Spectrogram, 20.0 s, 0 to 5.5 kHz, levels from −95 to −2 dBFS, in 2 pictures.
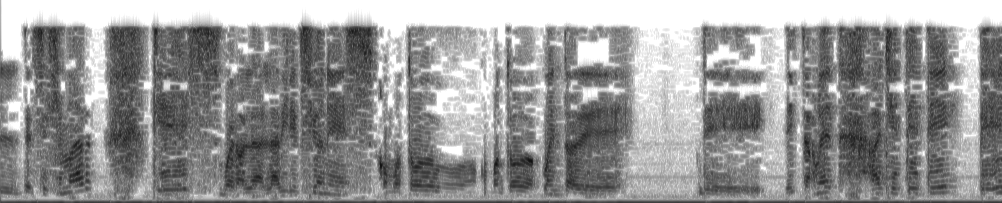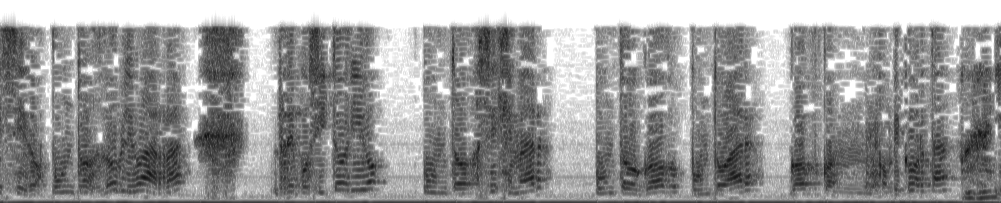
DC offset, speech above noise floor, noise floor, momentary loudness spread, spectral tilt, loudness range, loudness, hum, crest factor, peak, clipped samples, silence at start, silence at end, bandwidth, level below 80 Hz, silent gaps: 4%; 35 dB; -52 dBFS; 9 LU; -2 dB/octave; 4 LU; -16 LUFS; none; 16 dB; -2 dBFS; under 0.1%; 0 s; 0 s; 5 kHz; -50 dBFS; none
